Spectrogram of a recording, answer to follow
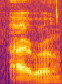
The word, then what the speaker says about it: Iroh: I can never pronounce Uncle's name. From Last Airbender. Iroh. Arrow.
